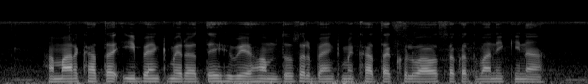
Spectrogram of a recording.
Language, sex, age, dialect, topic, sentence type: Bhojpuri, male, 18-24, Southern / Standard, banking, question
